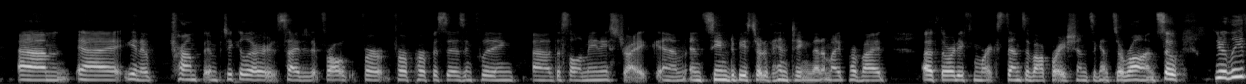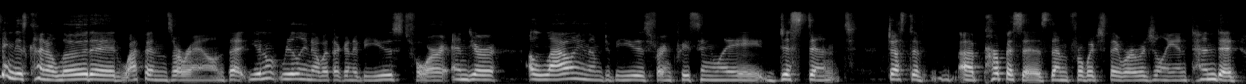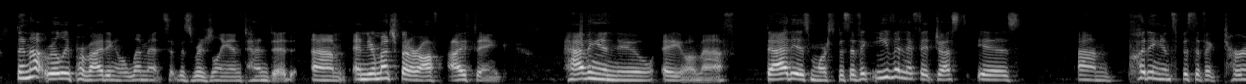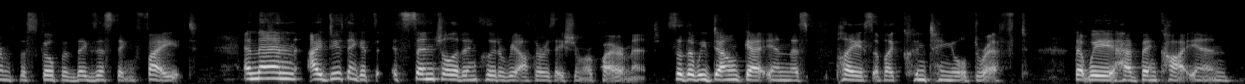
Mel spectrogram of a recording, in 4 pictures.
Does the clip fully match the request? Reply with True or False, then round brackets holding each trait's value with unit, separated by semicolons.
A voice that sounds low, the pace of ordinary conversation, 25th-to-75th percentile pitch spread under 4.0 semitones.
False (210 Hz; 185 wpm; 2.8 semitones)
